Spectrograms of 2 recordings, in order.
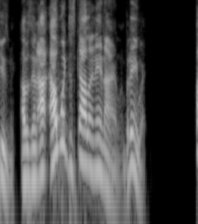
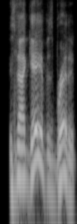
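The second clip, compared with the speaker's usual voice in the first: low tagline; 7 semitones lower, 6 dB quieter than usual. Pretend. Repeating the Pride tagline, low and soft. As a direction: lower and softer slogan.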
